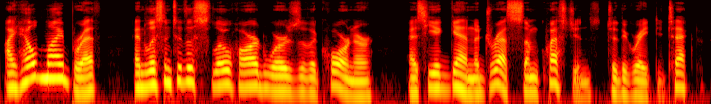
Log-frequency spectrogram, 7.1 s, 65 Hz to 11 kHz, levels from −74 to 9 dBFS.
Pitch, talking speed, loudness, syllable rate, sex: 145 Hz, 200 wpm, -17 LUFS, 5.5 syllables/s, male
